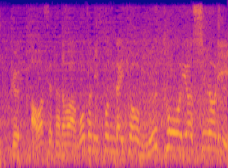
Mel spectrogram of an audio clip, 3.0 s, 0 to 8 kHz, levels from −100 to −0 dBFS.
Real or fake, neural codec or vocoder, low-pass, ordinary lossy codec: real; none; 7.2 kHz; Opus, 32 kbps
